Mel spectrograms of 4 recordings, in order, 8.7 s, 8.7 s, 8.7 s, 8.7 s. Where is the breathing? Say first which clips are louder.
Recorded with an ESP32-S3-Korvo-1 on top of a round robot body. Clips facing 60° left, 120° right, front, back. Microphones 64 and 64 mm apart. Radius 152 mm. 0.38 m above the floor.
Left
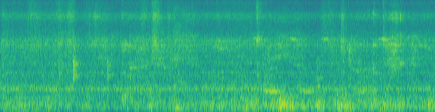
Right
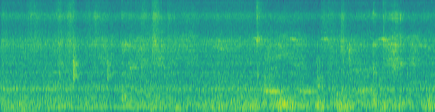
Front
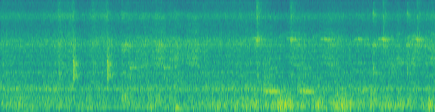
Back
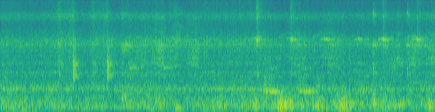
Left 1 dB, front 1 dB; 60° left.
